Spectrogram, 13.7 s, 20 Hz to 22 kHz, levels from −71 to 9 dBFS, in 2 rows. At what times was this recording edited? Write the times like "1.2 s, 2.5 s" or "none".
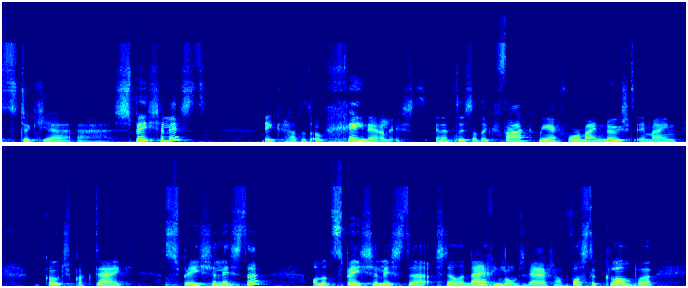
2.6 s, 3.2 s, 4.5 s, 5.6 s, 6.3 s, 8.5 s, 11.2 s, 11.9 s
